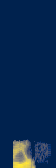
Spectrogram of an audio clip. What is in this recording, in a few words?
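Wake County EMS ALERT, p25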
